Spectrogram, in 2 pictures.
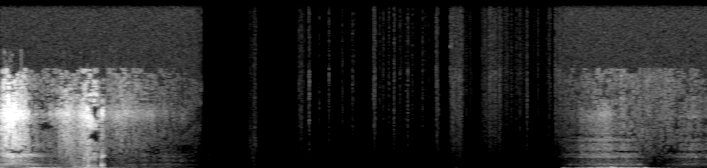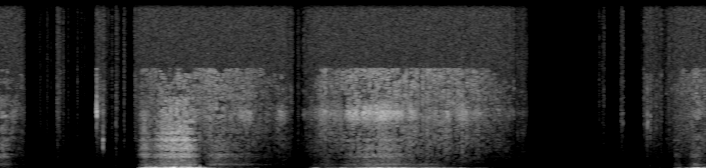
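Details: Woman's muffled sneezing fit: four breathy bursts separated by silence, held back rather than fully released; a series of stifled, partly muffled sneezes.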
